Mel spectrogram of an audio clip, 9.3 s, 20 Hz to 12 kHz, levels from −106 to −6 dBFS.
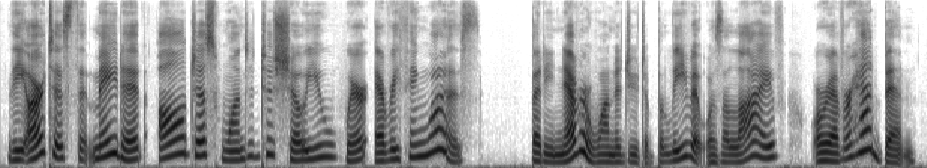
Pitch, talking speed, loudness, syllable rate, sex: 220 Hz, 180 wpm, -19 LUFS, 5.1 syllables/s, female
